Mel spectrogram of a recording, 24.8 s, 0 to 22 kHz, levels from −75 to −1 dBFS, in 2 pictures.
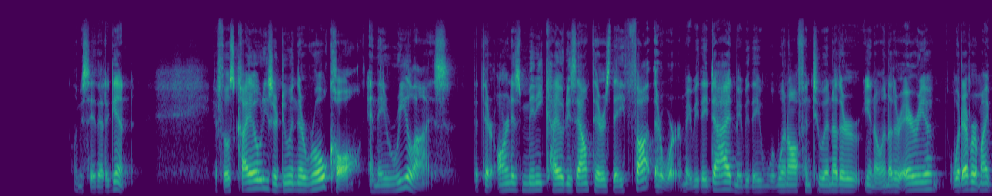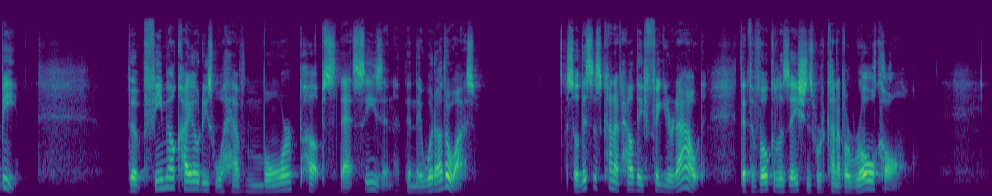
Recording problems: thin; very; fading below 450 Hz

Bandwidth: 14.5 kHz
